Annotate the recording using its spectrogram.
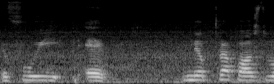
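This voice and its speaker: A woman talks at a medium pitch, with noticeable noise in the background. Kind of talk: religious reflection. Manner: slurred at times.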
